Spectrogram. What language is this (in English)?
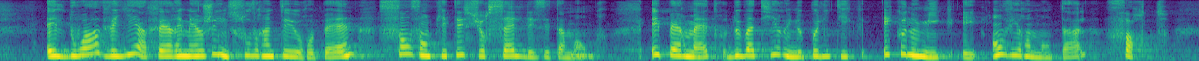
French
